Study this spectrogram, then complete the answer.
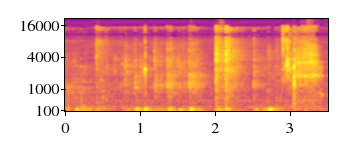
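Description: Someone types code on a computer keyboard, an irregular run of quiet, close key clicks with brief pauses and a few sharper taps, and no one talks.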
